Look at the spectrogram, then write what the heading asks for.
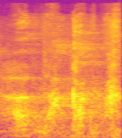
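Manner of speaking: tiny whispered mock reluctance; shy refusal. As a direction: whisper it like a mortified bride. Shy bride refuses, acted out.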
